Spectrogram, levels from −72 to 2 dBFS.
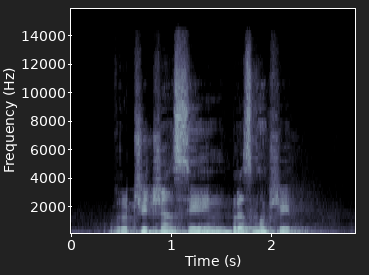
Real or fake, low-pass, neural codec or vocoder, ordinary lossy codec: fake; 14.4 kHz; codec, 44.1 kHz, 3.4 kbps, Pupu-Codec; none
